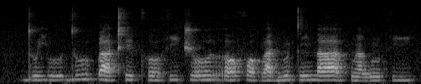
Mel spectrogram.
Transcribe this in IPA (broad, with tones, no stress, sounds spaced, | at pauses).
d u˨ j uː˨ d uː˦ ɓ a˨ kʰ ɪ˦˨ pʰ o˨ h i˦ t͡ʃ oː˦ r ɔ˨˦ f ɔ˨ b a˦ ɡ ũ˦ t ĩ˦ n aː˦ kʷ ã˨ w ũ˨ h i˦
